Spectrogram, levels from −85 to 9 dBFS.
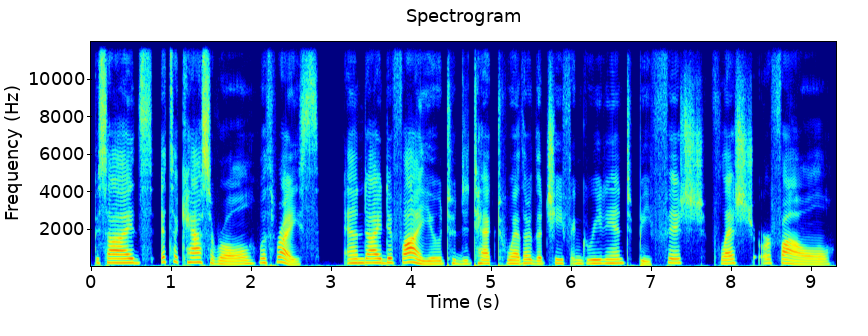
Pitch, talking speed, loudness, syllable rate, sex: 190 Hz, 135 wpm, -20 LUFS, 3.6 syllables/s, female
